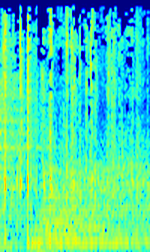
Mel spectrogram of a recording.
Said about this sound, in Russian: Примчался конь к Ивану и стал чудо-юдо копытами бить.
